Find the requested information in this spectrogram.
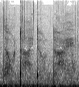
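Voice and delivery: ordinary delivery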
